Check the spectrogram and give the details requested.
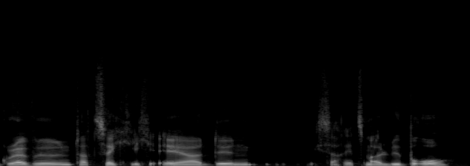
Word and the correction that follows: Luberon: ich hoffe, es ist richtig ausgesprochen. Ähm, auf Deutsch, ich, Luberon. – genau, auf Deutsch, Luberon.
